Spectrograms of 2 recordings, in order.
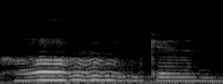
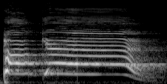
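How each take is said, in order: First: It is said in a spooky ghost voice. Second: It is said very loudly, almost shouted. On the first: "in a ghost voice" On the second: "really, really loud"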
